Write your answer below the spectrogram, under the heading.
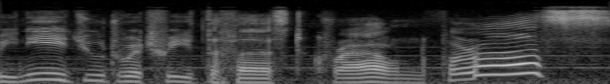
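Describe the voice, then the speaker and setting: A man's put-on character voice, high in pitch and fairly slow, over faint background music. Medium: game stream. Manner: aloof, condescending, speaks as "we".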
